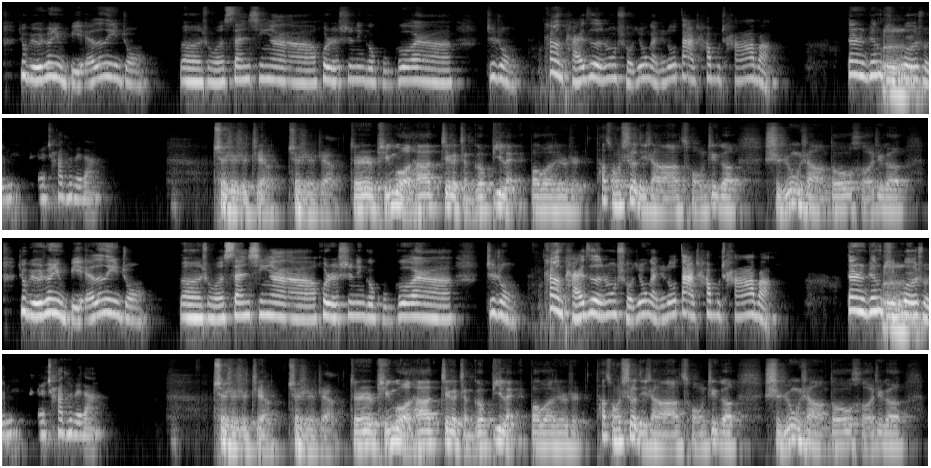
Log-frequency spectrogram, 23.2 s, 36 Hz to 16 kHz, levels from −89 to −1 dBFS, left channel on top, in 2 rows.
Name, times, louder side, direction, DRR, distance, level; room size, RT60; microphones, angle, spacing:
voice 1, 0.0-1.8 2.2-5.7 6.1-6.5 6.8-9.6 10.6-11.7 12.0-12.8, right 5 dB, 55° right, 0.6 m, -22 dB
voice 2, 11.0-11.4 14.2-22.8, right 1 dB, 20° right, 2.3 m, -24 dB
21.0 x 9.2 x 6.0 m
head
